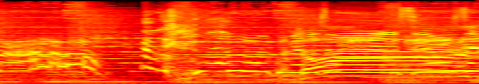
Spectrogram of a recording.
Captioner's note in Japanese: くしゃみ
